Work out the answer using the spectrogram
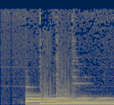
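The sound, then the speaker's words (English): A ukulele in low G tuning is strummed, opening on a bright full chord and moving through a few quick chord changes. The chords ring on steadily, loud and alone, with no voices. “So that's my low G tuning.”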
